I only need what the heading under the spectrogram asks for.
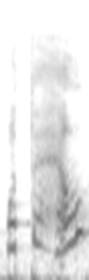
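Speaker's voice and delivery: high, baffled inner reaction; exasperated. Retold or imitated. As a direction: let the bafflement out.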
